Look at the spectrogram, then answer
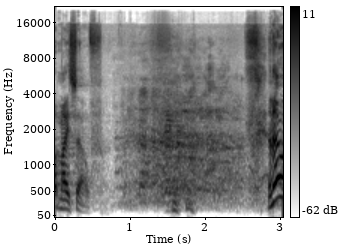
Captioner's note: audience laughing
